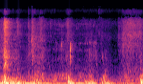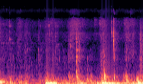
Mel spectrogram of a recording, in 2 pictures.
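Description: Someone eating chicken wings close to the microphone: irregular chewing and mouth clicks, with a few louder low bumps about four and five seconds in.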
